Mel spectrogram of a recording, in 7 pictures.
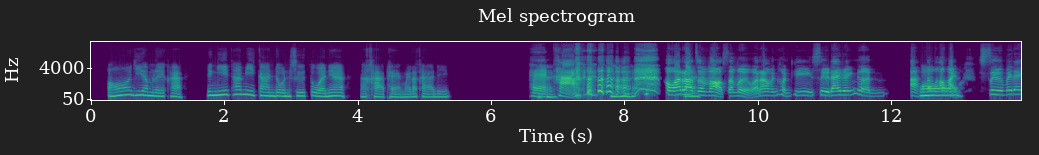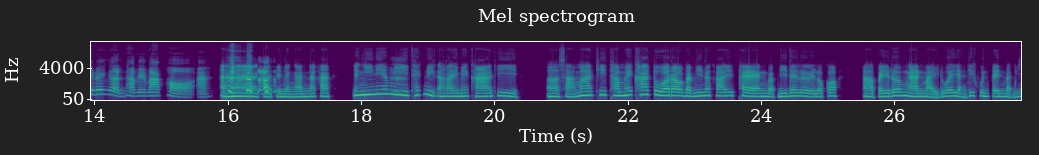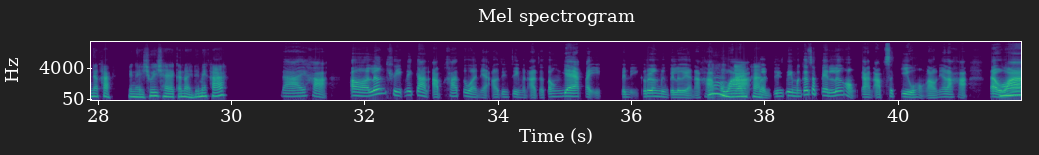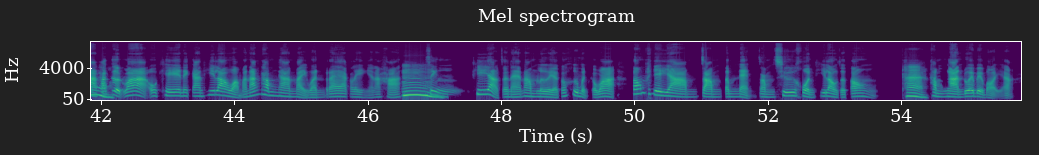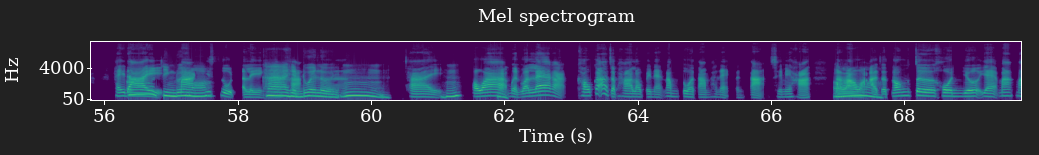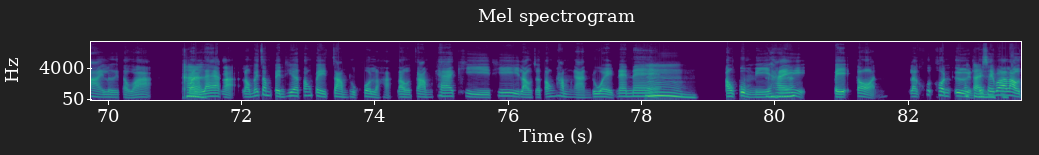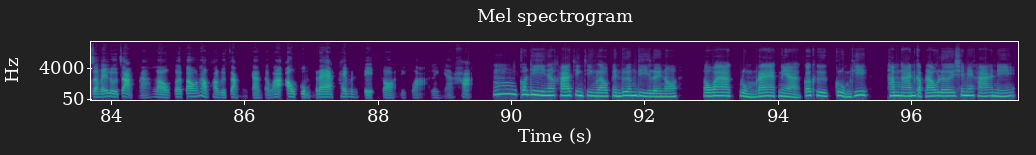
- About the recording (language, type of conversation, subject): Thai, podcast, มีคำแนะนำอะไรบ้างสำหรับคนที่เพิ่งเริ่มทำงาน?
- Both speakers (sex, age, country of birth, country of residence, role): female, 40-44, Thailand, Thailand, guest; female, 50-54, Thailand, Thailand, host
- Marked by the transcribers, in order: laugh; chuckle; laugh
